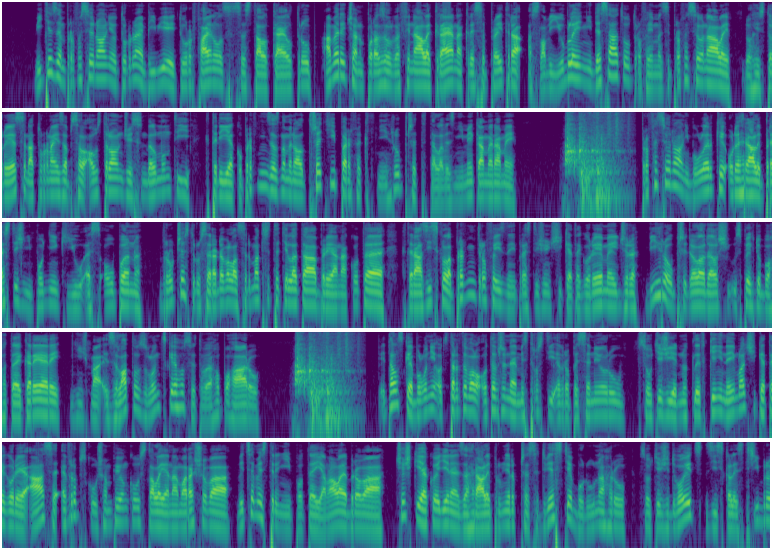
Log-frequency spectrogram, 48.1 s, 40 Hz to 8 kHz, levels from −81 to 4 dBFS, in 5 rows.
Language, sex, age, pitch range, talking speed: Czech, male, 20-39, 115-150 Hz, 150 wpm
